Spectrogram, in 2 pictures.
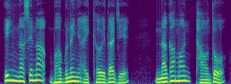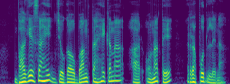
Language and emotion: Santali, sad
